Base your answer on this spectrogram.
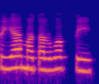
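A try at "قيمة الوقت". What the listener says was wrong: Tadi bukan qiyamah tapi dibacanya qimah. Qimah.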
